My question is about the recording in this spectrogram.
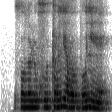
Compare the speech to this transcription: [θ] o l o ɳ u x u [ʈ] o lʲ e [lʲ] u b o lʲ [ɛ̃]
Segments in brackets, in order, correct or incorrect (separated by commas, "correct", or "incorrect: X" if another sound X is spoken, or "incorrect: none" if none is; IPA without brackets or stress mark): correct, correct, incorrect: lˠ, incorrect: ẽ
